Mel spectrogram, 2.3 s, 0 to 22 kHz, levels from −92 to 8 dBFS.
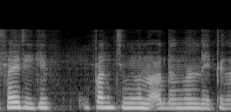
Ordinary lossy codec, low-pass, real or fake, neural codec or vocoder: none; 7.2 kHz; fake; codec, 24 kHz, 1 kbps, SNAC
